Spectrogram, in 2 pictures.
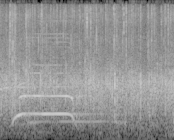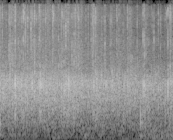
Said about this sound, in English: please give them a big round of applause for this talk.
